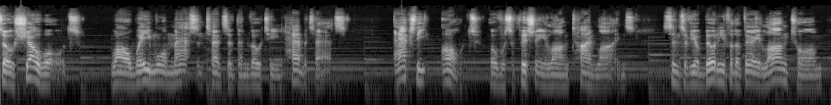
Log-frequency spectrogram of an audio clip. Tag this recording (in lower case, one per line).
narration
